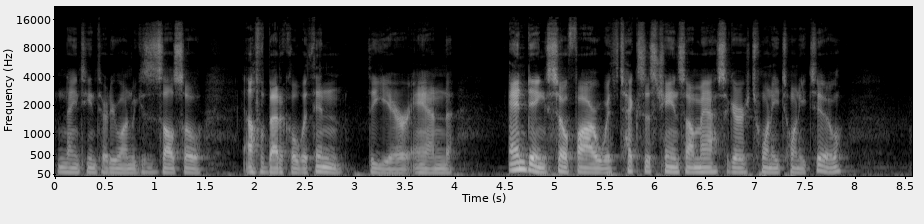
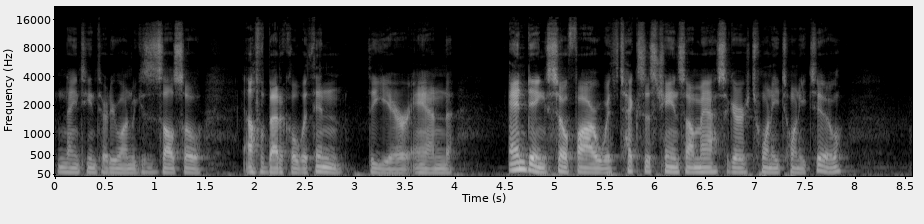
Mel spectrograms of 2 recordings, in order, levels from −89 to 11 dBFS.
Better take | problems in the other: neither | none

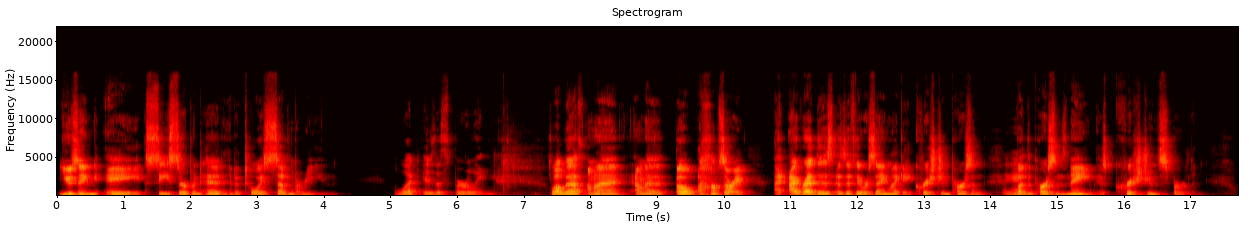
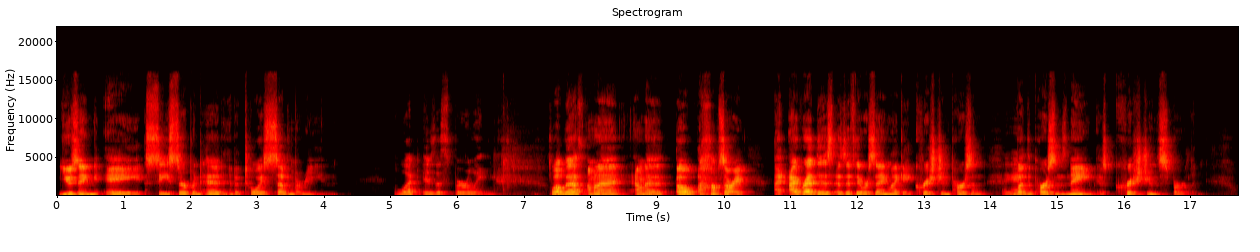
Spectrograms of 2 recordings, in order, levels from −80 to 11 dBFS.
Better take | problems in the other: neither | room echo; very slight; dies away in 0.4 s; the same in both

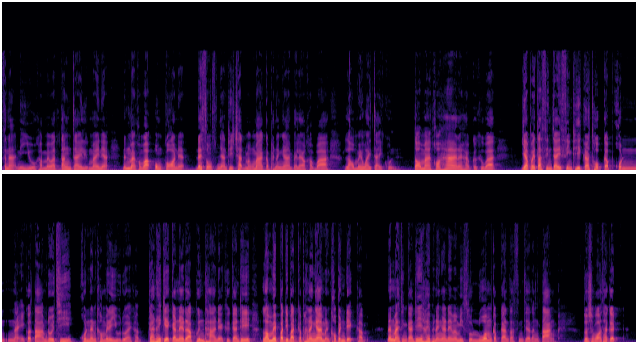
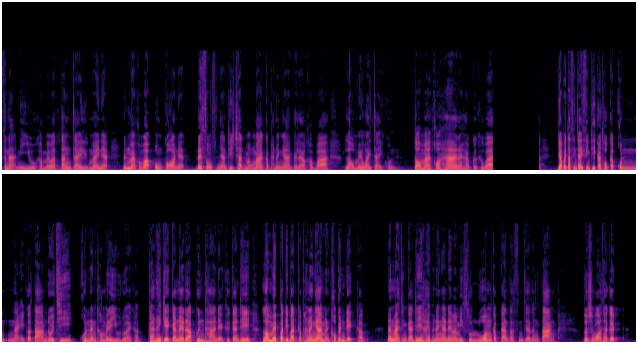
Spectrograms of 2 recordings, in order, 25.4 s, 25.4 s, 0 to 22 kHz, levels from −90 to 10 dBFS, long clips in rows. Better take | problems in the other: first | audio freezing; at 10 s for 1 s

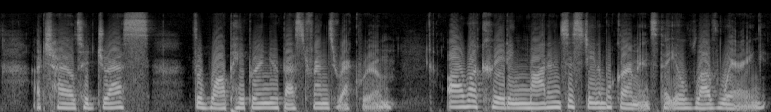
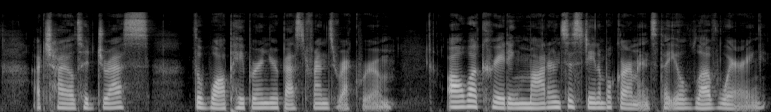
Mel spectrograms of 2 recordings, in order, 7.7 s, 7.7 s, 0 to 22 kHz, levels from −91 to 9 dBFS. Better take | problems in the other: second | distortion; heavy; 6 dB below the speech

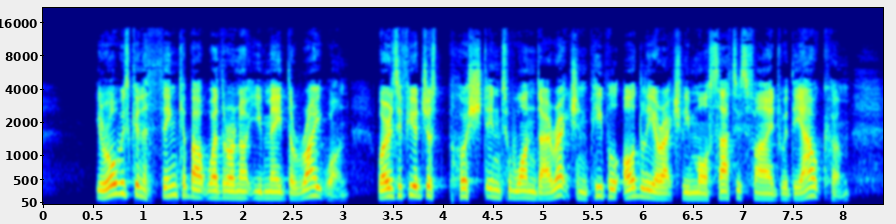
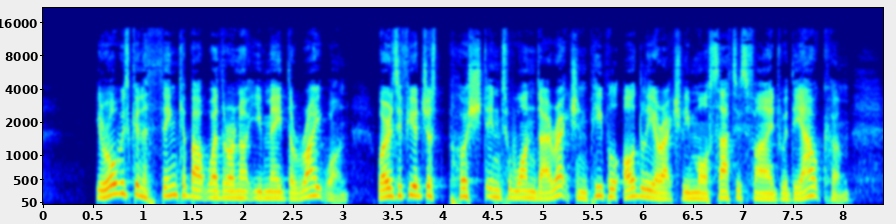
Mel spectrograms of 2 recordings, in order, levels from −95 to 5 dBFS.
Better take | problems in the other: second | thin; somewhat; fading below 300 Hz

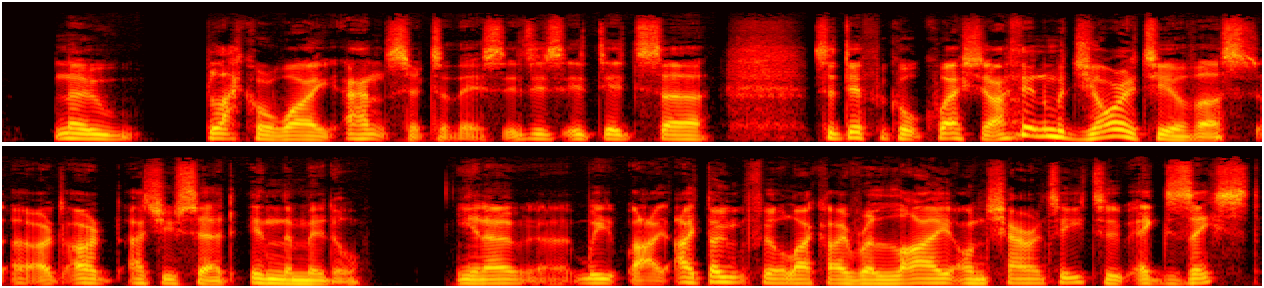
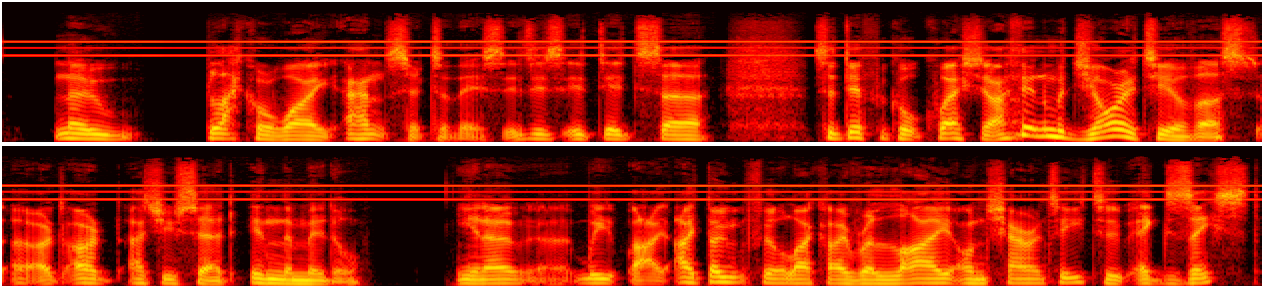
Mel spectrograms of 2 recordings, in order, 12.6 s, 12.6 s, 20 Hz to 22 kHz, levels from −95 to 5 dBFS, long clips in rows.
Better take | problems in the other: first | high-pitched whine; loud; throughout; 7 kHz, 9 dB below the speech

